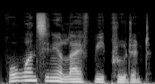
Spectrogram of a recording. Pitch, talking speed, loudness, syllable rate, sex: 135 Hz, 270 wpm, -15 LUFS, 5.6 syllables/s, male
